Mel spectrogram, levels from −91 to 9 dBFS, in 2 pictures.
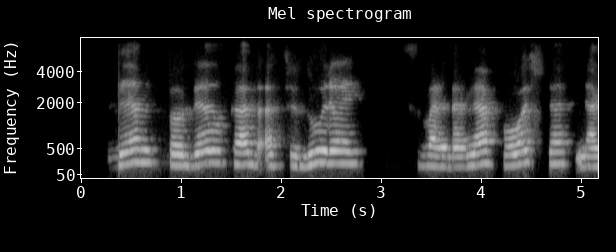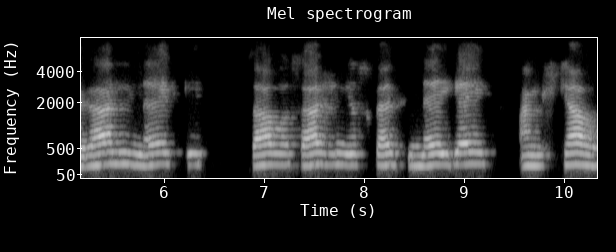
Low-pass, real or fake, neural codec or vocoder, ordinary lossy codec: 7.2 kHz; fake; codec, 16 kHz, 2 kbps, X-Codec, HuBERT features, trained on general audio; Opus, 32 kbps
